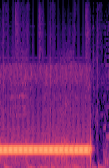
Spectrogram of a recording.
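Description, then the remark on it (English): A telephone tone hums steadily and loudly for almost two seconds as a call is placed to a contest entrant, then cuts off abruptly, leaving a faint background hiss. No one speaks. “But the most important thing is we have to call you and you need to pick up the phone.”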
